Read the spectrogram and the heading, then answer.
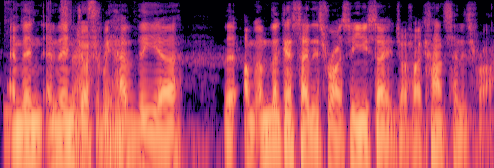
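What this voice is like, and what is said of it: Australian accent. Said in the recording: “I can't pronounce it properly with my Australian accent.”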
